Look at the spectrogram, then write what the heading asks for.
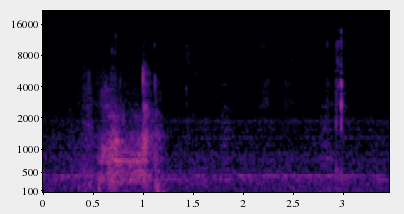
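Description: Scissors snip through dress fabric while trimming along a curved seam, a couple of close, crisp cuts early on followed by a quieter stretch and one small click near the end.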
